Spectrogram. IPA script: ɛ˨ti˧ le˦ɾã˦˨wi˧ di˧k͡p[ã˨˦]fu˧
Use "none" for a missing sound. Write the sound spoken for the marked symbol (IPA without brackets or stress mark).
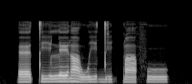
ã˧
